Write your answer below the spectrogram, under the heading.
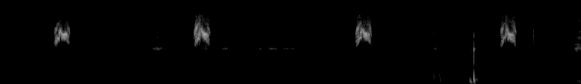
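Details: Richard's pipit call: four loud, harsh, shrieking single notes, each brief and about one and a half seconds apart, with a faint thump between; the call is described as a long, really harsh shriek, unlike paddy field pipit notes.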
